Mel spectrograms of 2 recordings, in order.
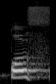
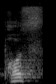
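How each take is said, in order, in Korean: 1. 첫 자음은 된소리예요. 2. 첫 자음은 예사소리예요. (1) "하시면 안 되고" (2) "하셔야 되고"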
